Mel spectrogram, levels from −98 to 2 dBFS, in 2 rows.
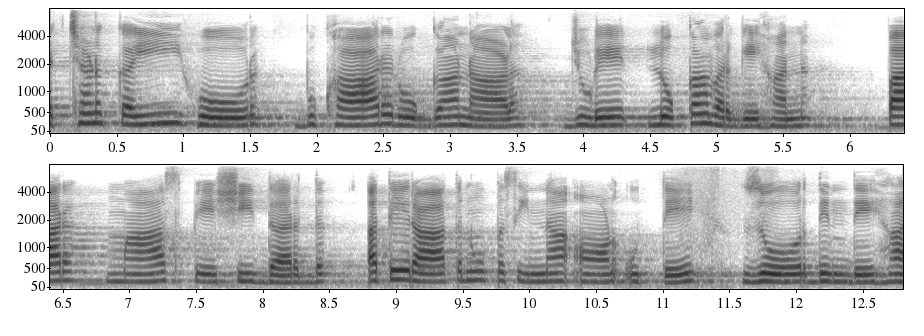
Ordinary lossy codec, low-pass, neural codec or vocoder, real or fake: none; none; none; real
